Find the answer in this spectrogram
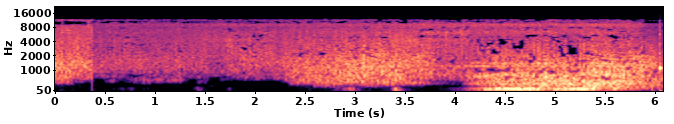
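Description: Wind rushing over the microphone of a camera carried on a moving motorcycle, steady at first and louder in the last two seconds, with a low hum, likely from the motorcycle, underneath in that louder stretch.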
